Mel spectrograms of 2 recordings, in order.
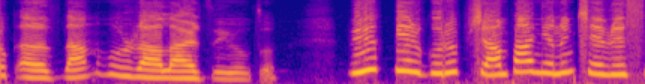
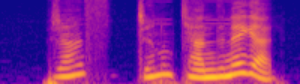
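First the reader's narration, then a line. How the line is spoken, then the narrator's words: Whispered. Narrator (Turkish): diye fısıldadı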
